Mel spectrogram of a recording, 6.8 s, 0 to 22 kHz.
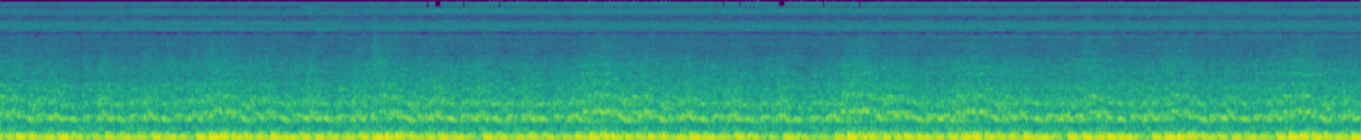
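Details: BMW K75 motorcycle with starting problems and rough idle, run with the air flow meter unplugged: deep, slightly uneven idle rumble; cause suspected, not confirmed.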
